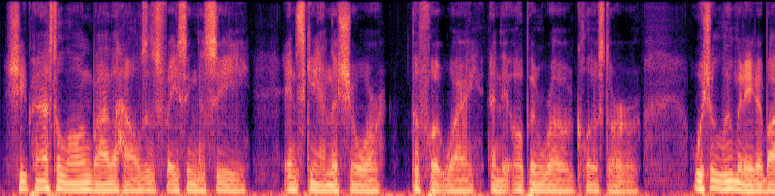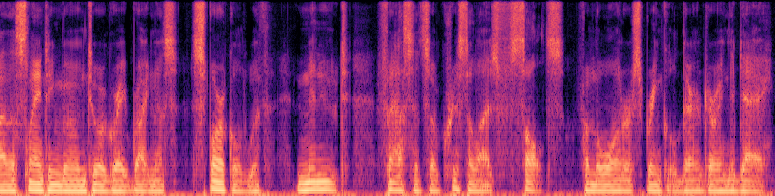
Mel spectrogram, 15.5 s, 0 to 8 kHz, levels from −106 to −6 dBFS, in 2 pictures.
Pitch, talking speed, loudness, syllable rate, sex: 90 Hz, 180 wpm, -18 LUFS, 5.5 syllables/s, male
